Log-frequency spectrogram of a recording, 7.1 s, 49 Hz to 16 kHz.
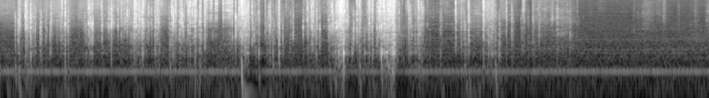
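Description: Foil wrapper of a 2020 Panini Chronicles baseball card pack crinkling and crackling as the cards are slid out of it and handled. The crinkling stops about five and a half seconds in.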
